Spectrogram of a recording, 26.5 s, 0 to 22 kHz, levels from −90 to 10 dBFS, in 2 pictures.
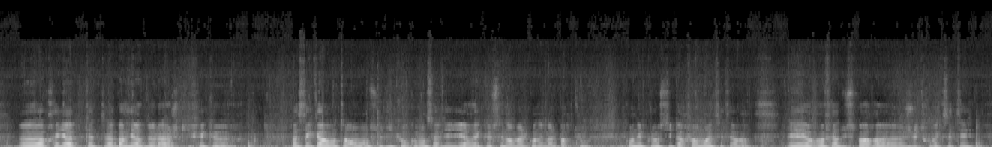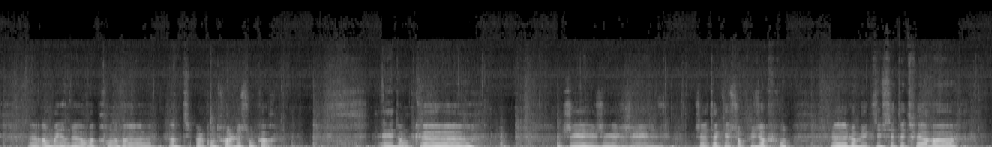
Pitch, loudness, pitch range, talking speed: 130 Hz, -19 LUFS, 120-140 Hz, 175 wpm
